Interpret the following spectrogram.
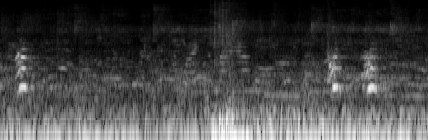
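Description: Short high yips in two quick pairs, one at the start and one near the end, typical of a small dog. They sound over outdoor background music and crowd chatter.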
